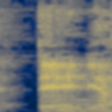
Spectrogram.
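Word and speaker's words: Taenia: Repara que o nome do gênero se escreve com AE, ó. Só que em latim, quando você tem o A e o E, você lê só o E. Então é tênia saginata.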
